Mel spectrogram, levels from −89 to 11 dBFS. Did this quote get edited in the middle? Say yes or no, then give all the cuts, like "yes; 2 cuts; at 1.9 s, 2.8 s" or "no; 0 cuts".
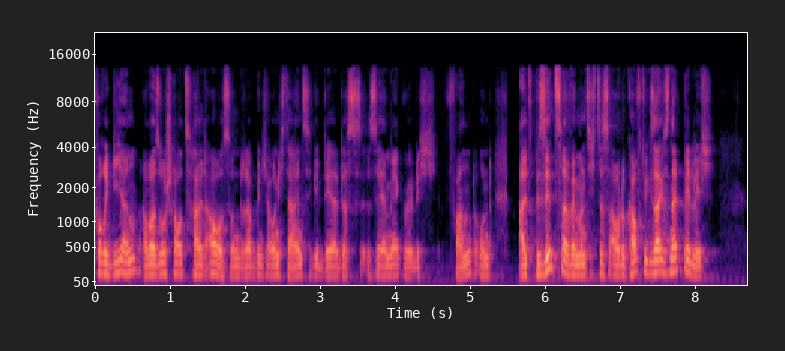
yes; 1 cut; at 5.5 s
